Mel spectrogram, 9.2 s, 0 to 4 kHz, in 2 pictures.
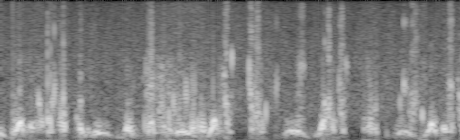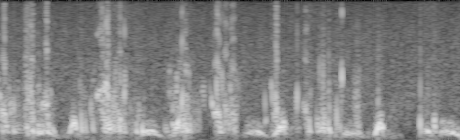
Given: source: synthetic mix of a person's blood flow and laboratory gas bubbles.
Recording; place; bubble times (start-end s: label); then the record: Doppler ultrasound of blood flow; precordium
0.12-0.70 s: bubbles
0.72-0.93 s: bubbles
1.23-1.34 s: bubbles
1.41-2.09 s: bubbles
2.17-2.36 s: bubbles
2.45-2.69 s: bubbles
2.74-2.79 s: bubbles
2.94-3.06 s: bubbles
3.21-3.49 s: bubbles
3.61-3.78 s: bubbles
3.97-4.27 s: bubbles
4.39-5.16 s: bubbles
5.36-6.07 s: bubbles
6.21-7.01 s: bubbles
7.21-7.44 s: bubbles
7.52-8.05 s: bubbles
8.12-8.21 s: bubbles
8.76-8.99 s: bubbles
From the record:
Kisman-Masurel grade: 343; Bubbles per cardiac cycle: rolling drumbeat, 9 or more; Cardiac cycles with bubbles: 100%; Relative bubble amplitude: loud (0.450 to 0.775); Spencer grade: 3 (all of the cardiac periods contain showers or single bubble signals, but not dominating or overriding the cardiac motion signals); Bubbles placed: anywhere in the cardiac cycle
